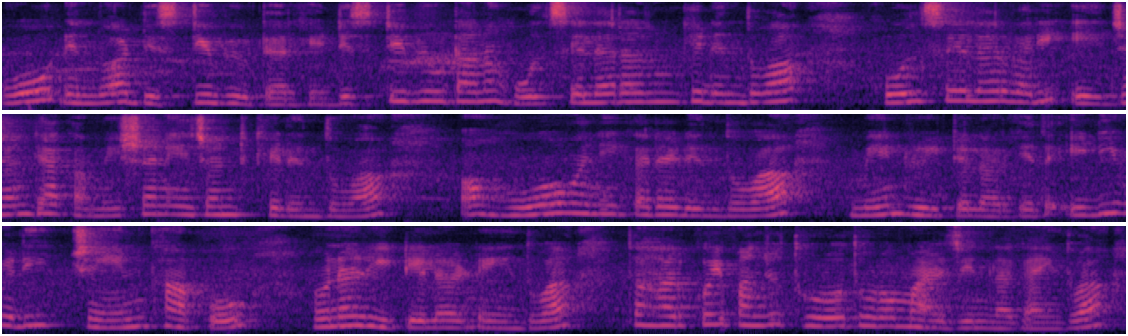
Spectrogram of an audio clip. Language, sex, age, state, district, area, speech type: Sindhi, female, 18-30, Gujarat, Surat, urban, spontaneous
